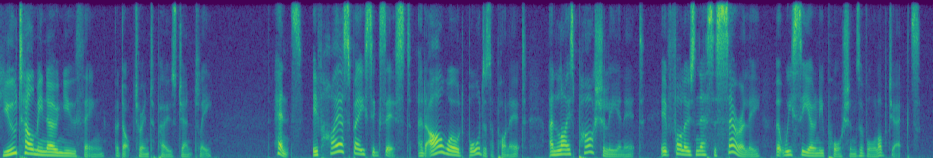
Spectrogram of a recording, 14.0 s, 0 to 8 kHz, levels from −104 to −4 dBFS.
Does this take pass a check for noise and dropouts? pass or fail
pass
